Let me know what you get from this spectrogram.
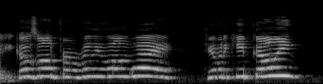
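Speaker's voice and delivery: very high, tiny, little piping voice. Game master voicing a small voice from inside the room, small voice. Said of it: "you hear a small voice from inside the room say".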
